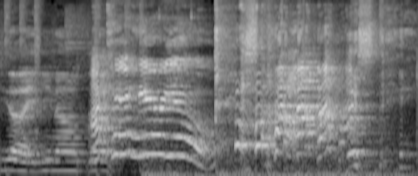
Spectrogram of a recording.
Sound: laughs

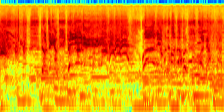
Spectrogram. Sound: laughter continues

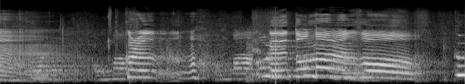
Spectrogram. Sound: teary

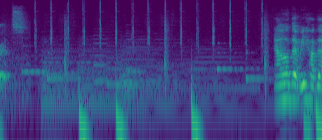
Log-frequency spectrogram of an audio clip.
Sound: clock ticking

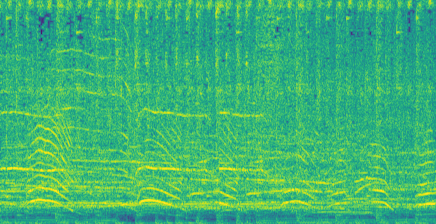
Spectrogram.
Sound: upbeat music continues; audience cheering

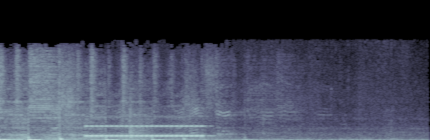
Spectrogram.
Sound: phone rings

